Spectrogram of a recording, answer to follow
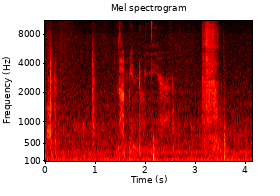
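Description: Faint clicks, taps and rustles of a person moving and handling things after the singing has stopped, with soft breathy vocal sounds. The loudest is a short breathy burst about three seconds in.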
